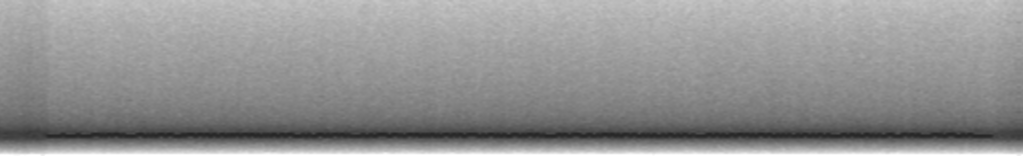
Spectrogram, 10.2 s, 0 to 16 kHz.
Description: RTTY (50 baud, 170 Hz shift), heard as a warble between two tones, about 2200 Hz centre, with radio static and a narrow filter. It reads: NAME IS JIM, QTH SALTA, LOC AC22IU AC22IU. HOW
